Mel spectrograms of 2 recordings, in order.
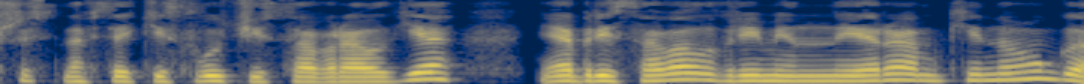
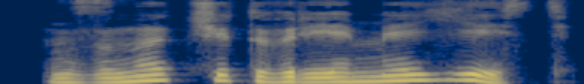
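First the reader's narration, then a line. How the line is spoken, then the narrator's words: Thoughtful grumble. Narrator (Russian): задумчиво пробурчал мой собеседник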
